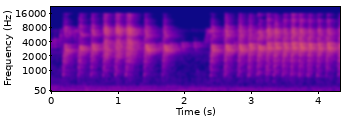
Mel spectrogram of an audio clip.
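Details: Grey-cheeked Bulbul song recorded for tutoring other birds: two bursts of rapid, bright repeated chirps, the second faster and steadier, separated by a short pause.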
